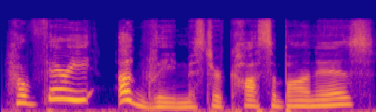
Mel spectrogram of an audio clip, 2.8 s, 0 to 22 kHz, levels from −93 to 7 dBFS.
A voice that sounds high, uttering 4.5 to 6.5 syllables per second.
No: high, 200 Hz; 4.3 syllables/s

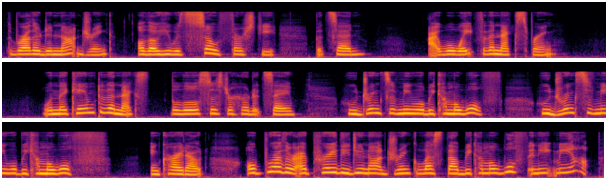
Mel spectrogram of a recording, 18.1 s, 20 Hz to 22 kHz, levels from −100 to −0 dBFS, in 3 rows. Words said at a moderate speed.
No: fast, 220 wpm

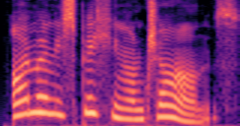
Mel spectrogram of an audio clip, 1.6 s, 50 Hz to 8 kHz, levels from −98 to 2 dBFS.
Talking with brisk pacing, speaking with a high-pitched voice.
Yes: fast, 225 wpm; very high, 275 Hz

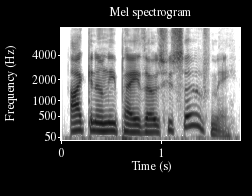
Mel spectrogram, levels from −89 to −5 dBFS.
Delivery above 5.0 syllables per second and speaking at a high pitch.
No: 6.8 syllables/s; medium, 160 Hz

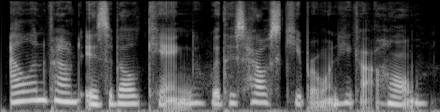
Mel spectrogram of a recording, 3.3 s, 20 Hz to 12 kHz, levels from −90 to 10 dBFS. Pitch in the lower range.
No: high, 215 Hz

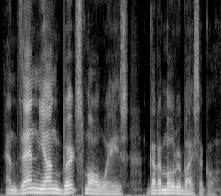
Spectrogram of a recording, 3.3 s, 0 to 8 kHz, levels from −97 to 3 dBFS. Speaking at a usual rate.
Yes: average, 165 wpm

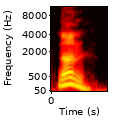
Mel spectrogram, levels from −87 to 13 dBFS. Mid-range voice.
Yes: medium, 175 Hz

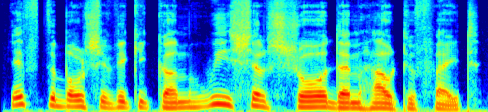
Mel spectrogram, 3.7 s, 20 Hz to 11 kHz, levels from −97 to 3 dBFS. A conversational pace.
Yes: average, 180 wpm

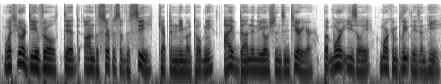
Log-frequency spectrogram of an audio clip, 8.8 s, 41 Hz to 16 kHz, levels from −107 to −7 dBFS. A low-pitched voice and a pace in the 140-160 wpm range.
No: low, 120 Hz; average, 185 wpm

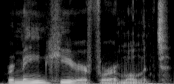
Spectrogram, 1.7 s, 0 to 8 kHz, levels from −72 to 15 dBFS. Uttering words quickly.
No: average, 170 wpm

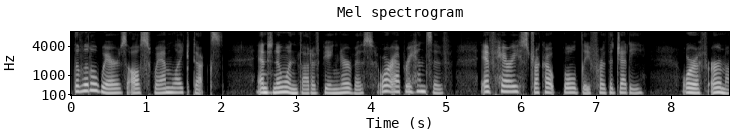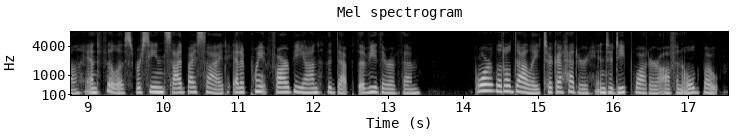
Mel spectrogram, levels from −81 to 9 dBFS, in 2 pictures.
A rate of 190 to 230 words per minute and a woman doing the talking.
Yes: average, 200 wpm; female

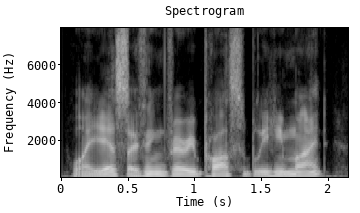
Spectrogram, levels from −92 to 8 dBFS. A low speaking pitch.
Yes: low, 110 Hz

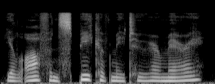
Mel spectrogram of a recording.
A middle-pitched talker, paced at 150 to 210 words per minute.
No: medium, 175 Hz; fast, 225 wpm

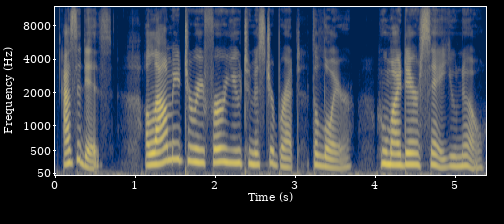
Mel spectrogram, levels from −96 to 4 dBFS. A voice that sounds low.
No: high, 220 Hz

